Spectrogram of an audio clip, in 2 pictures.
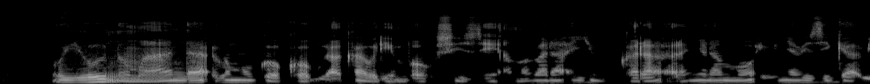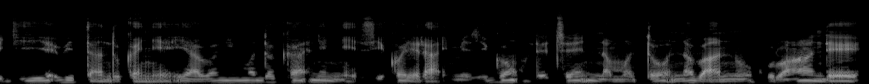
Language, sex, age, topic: Kinyarwanda, female, 18-24, government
